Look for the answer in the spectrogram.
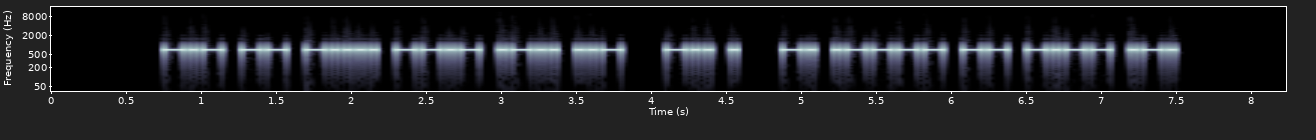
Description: Morse code, heard as a keyed tone, about 28 wpm, 700 Hz. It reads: KM6QLU DE N1MYR
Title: USA Callsign DE Callsign 28wpm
